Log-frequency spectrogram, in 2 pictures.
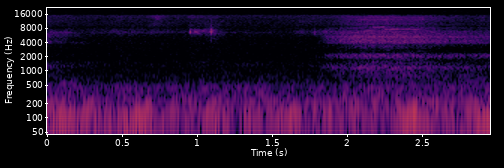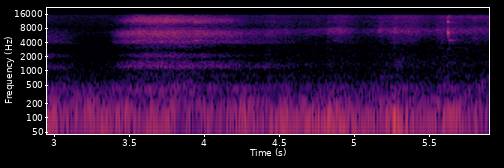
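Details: A cat's gentle purr, deep and steady, pulsing with slow breathing rhythm; airy hissing phases mark several exhalations over about six seconds in an otherwise still indoor space.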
